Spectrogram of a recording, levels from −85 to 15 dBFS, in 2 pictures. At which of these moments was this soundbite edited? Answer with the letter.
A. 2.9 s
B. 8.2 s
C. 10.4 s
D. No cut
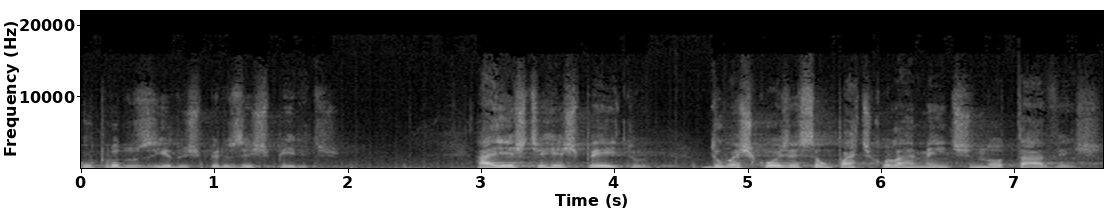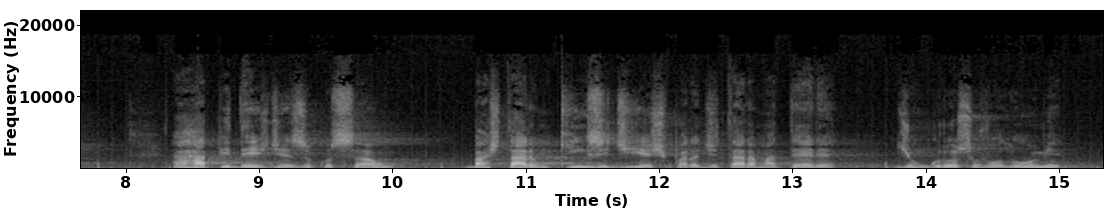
C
